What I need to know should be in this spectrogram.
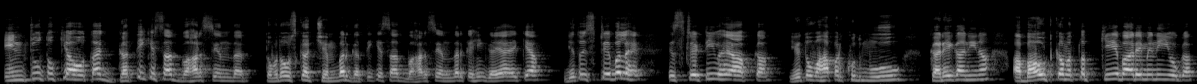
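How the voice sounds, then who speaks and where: Teacher with slightly high voice. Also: male voice, moderate pace, hardly any pauses. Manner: explains step by step, asks questions and answers them; addresses students as beta. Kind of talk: exam-prep lecture.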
